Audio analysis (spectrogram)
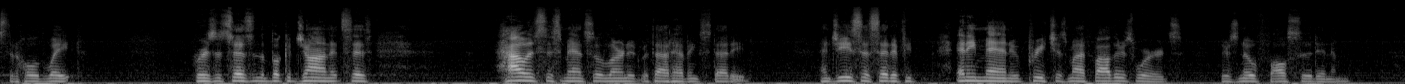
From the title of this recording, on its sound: Mt. Zion Church Live!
